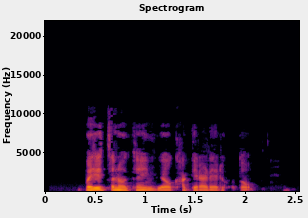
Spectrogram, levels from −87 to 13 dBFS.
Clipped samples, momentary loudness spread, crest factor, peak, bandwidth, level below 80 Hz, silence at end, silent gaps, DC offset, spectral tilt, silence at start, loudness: under 0.1%; 17 LU; 20 dB; 0 dBFS; 10 kHz; -58 dBFS; 0.5 s; none; under 0.1%; -7 dB/octave; 0.4 s; -19 LUFS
